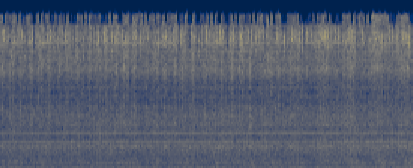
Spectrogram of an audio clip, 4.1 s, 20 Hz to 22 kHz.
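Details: 2014 Nissan Altima, believed 2.5 L, with P0014/P0300 and occasional start-and-stall: uneven, shaky idle with irregular low pulses and stumbles. Exhaust cam stuck out of time.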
